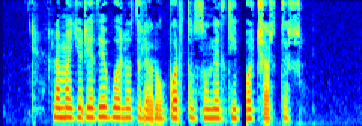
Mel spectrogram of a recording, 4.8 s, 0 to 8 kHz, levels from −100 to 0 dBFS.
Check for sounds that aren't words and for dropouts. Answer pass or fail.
fail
